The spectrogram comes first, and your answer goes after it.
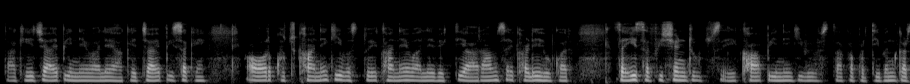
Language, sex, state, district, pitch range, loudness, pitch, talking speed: Hindi, female, Rajasthan, Churu, 180-195 Hz, -29 LUFS, 185 Hz, 225 wpm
